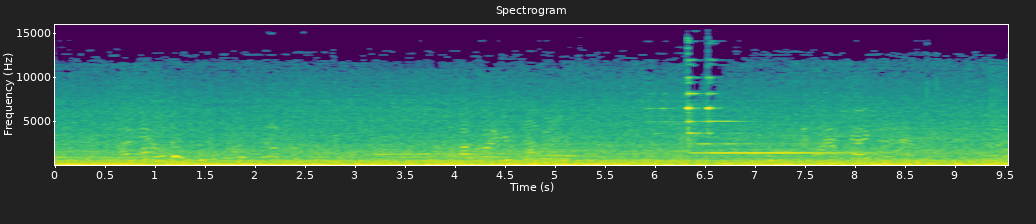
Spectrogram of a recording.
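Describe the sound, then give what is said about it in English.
A ship getting underway: its engine rumbles steadily beneath a continuous wash of water, with faint indistinct voices in the background and a brief sharp ping partway through. “We're about to get underway, so I'm gonna shut my vocal cords down and let you listen.”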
